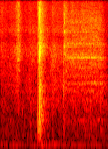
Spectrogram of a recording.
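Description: A tarot card being drawn and laid down on a cloth: a sharp snap about a second in, with a fainter tap before it, then a faint rustle as it settles.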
